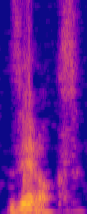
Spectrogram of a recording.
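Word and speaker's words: Xerox: है इसकी स्पेलिंग और पहले वाला एक्स बना रहा है ज और बाद वाला एक्स बना रहा है आधा क और स ये है जेरोक्स यानी जेरोक्स कॉपी फोटोकॉपी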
